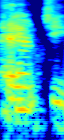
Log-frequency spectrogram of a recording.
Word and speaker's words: tangy: Tangy or tangy? Tangy. Okay, tangy. Tangy. Okay, because the G says the J sound.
